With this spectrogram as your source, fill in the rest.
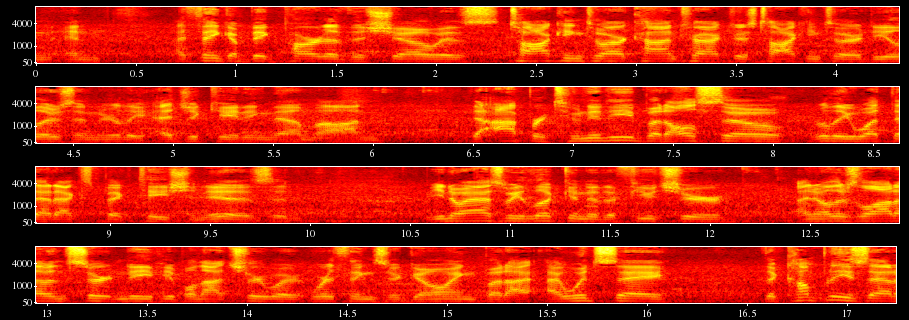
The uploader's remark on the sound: It only makes sense to bring it to the industry’s premier tradeshow and education event. Is live from the floor at Hardscape North America.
